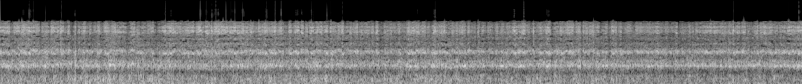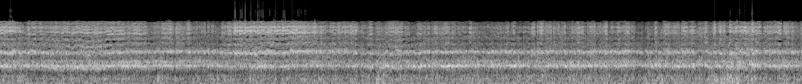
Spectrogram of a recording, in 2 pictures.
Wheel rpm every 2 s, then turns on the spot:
230, 220, 230, 230, 220, 220, 230, 230.
none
